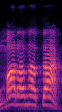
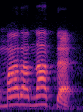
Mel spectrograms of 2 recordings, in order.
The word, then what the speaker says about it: Maranata: aramaico dialeto de Jesus eu clamo maranat como dizemos nossos católicos ou Maranata como dizem nossos irmãos separados os evangélicos ou protestantes não importa a pronúncia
